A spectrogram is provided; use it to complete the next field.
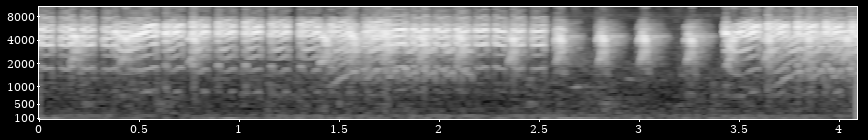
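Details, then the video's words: A lure for wild prinias that blends two prenjak call types: fast, high twittering chatter, then a run of short, spaced chips, then a return to dense trilling. "Suara Pikat Burung PRENJAK LUMUT Kombinasi Prenjak Setater"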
